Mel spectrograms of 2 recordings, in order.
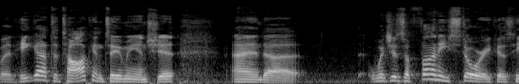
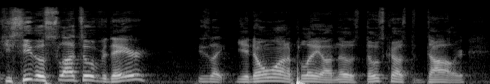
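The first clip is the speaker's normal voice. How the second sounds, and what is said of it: Imitates another person's accent. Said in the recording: “I'm not making fun of his accent; it's just the way he talks when I tell the story”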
